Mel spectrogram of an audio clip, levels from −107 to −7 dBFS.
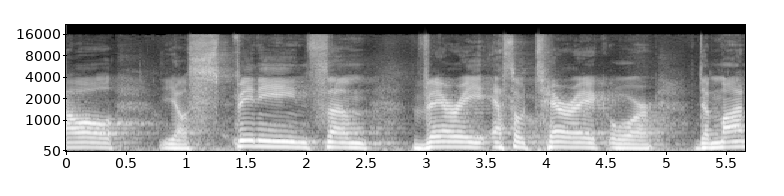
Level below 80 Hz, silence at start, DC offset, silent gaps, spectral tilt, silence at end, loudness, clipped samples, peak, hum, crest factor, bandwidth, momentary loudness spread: -40 dBFS; 0 s; under 0.1%; none; -6 dB/octave; 0 s; -13 LUFS; under 0.1%; 0 dBFS; none; 12 dB; 16.5 kHz; 9 LU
